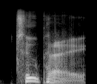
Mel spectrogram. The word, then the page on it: toupee: British English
